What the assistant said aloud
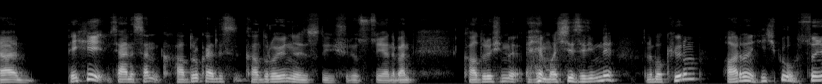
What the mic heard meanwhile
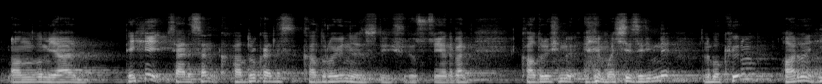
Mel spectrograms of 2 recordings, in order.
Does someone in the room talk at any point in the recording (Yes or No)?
No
